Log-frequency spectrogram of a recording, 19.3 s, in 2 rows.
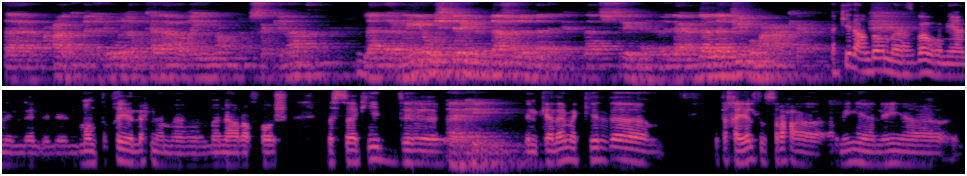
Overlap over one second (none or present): none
